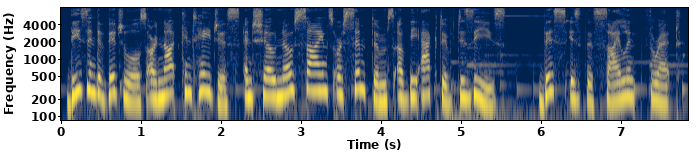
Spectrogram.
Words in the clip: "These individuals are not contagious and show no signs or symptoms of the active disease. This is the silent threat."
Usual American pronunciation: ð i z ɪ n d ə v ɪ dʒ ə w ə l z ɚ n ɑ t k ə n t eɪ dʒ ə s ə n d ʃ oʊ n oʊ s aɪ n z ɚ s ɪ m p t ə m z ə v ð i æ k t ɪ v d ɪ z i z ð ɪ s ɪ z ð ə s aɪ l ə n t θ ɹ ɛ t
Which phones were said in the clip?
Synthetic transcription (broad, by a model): ð i z ɪ n d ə v ɪ dʒ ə w l z ɚ n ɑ t k ə n t eɪ dʒ ə s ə n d ʃ oʊ n oʊ s aɪ n z ɚ s ɪ m p t ə m z ə v ð i æ k t ɪ v d ɪ z i z ð ɪ s ɪ z ð ə s aɪ l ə n θ ɹ ɛ t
